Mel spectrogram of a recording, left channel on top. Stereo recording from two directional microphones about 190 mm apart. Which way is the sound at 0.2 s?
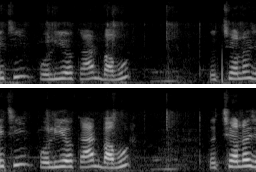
30° right (ahead or behind).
